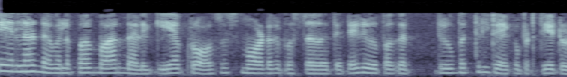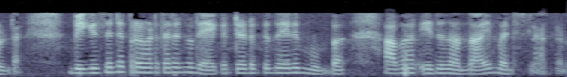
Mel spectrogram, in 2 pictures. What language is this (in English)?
Malayalam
